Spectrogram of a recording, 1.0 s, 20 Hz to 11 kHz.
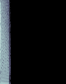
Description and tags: Synth Bass 008
A collection of Samples, sampled from the Nord Lead.
synth, nord, bass, lead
